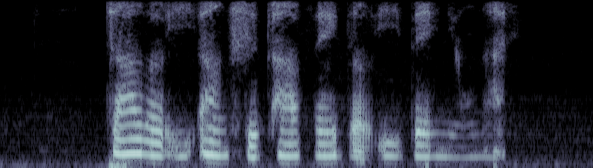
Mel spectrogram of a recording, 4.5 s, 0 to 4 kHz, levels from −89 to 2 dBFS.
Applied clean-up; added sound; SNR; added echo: none; none; none; none.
